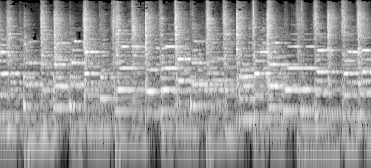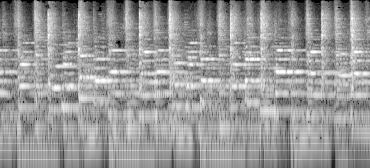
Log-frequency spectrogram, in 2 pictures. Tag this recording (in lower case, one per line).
music
electric piano
steelpan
